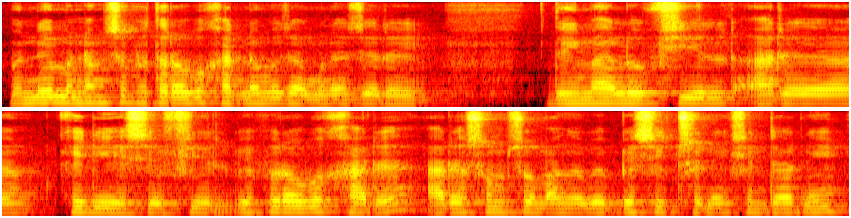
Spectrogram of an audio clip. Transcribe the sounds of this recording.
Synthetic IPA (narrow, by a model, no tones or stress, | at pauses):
mɯnɯjmɯntʰamsɯpʰɯtʰaɾawbɐkʰaɾ̚namɯzaŋmɯnɯzeɾaj | dɯjmalɔpʰilda̰ɾɯkʰediesepʰilbepʰɯɾawbɯkʰaɾɯa̰ɾɯsɔmsɔmaŋɯbɯbesik̚tʰɾeniŋsentaɾni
